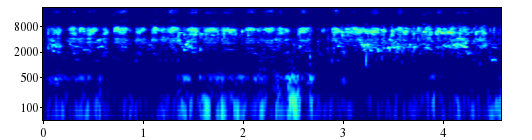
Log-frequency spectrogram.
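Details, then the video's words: Colony of about 100 pairs of budgerigars in Bahawalpur, many birds calling at once in a dense, unbroken wall of high chirps, warbles and twittering, with faint low tones in the first three seconds. "bahawalpur budges sound"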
